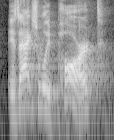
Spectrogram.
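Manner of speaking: stress on "part", then a pause.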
